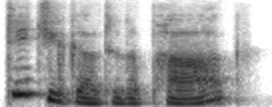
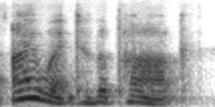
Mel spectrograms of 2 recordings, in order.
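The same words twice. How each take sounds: First: "park" rises at the end, as a question; rising tune that finishes up on "park"; question intonation. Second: "park" falls at the end, a plain statement; falling tune that settles on "park"; statement intonation. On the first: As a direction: lift the voice on "park" to ask. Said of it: "the voice raises at the end". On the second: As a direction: let the voice drop on "park" to close the statement. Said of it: "the voice should fall at the end". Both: Shown as a demonstration.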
